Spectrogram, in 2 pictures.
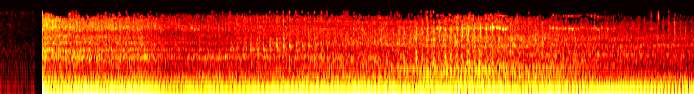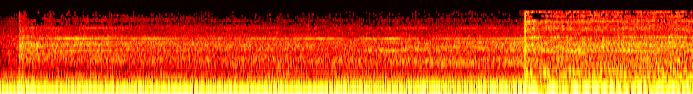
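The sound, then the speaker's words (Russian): The engine of a heavy armored self-propelled anti-aircraft gun, used against aerial and ground targets, rumbles loudly, starting abruptly and running steadily with a deep idling throb, its pitch shifting slightly a couple of times. “Це універсальна зенітно-самохідна установка, вона працює як по повітряним цілям, може збивати літаки, гелікоптери, шахіди, точніше дрони камікадзе, крилаті ракети, також вона працює по наземним цілям.”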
